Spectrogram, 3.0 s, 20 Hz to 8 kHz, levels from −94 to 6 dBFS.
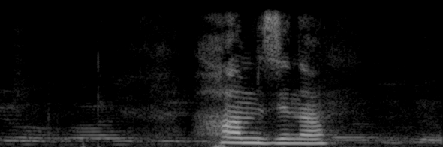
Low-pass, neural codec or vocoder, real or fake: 7.2 kHz; none; real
